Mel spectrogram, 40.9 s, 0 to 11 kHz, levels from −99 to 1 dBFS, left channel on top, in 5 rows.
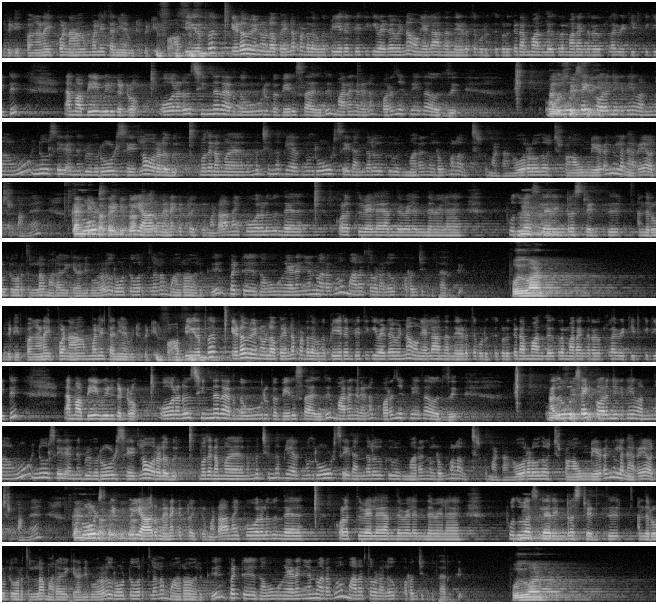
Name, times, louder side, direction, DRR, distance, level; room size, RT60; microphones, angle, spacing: voice 1, 0.0-7.8 8.1-13.9 15.0-18.5 18.8-28.3 28.7-30.5 30.9-38.3, right 3 dB, 25° right, 13 dB, 0.6 m, -32 dB
voice 2, 1.9-2.7 15.0-15.7 25.4-26.3 31.0-31.5 39.1-39.5, left 3 dB, 50° left, 2 dB, 0.8 m, -27 dB
30.0 x 26.5 x 3.9 m, 2.4 s
head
